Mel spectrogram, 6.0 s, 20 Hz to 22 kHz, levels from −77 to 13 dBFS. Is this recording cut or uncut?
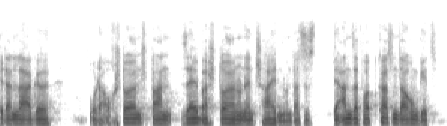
cut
